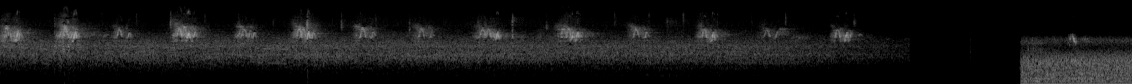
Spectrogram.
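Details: House sparrow giving short sharp chirps repeated about every half second over a steady hiss, ending in a brief silence and then a burst of rough noise.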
